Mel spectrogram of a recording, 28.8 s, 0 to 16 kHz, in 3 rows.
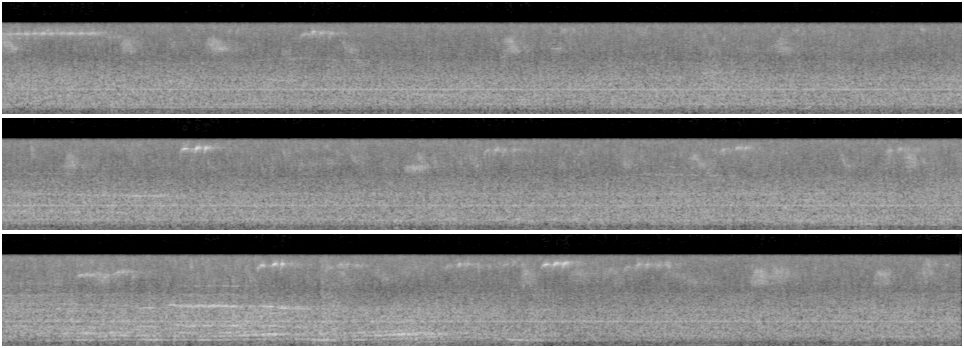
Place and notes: Recorder placed in front of my window.
Girardot, Cundinamarca, Colombia, 12 May 2012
